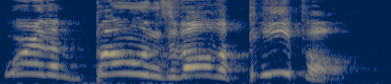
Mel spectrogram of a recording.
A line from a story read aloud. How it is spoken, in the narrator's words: He bellowed into the wind and rain with the last strength remaining to him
